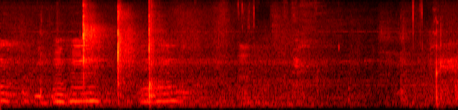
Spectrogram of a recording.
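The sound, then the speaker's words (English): A few soft, scattered claps from an audience, quiet and sparse rather than full applause, with faint crowd murmur underneath and a lone clap near the end. “I mean, thanks for the gentle golf claps, but you might want to buckle up, some of you.”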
